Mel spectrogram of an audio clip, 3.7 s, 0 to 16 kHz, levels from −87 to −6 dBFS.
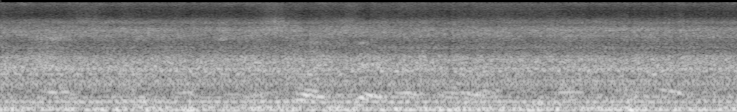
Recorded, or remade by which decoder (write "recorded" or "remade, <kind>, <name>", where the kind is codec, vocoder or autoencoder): remade, autoencoder, DAC-VAE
